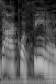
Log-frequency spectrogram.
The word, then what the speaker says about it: Awkwafina: That we'll end the show with, her name is Awkwafina. It's spelled AWKWAFINA.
